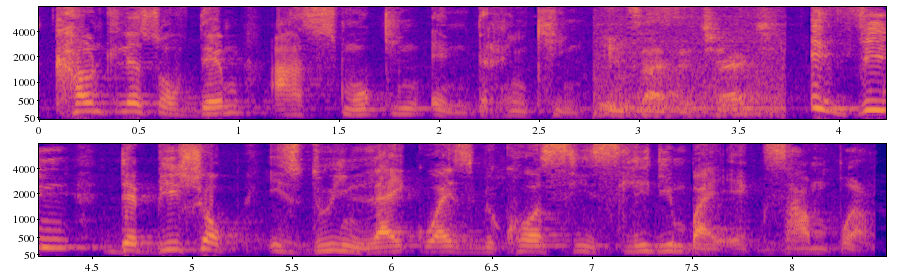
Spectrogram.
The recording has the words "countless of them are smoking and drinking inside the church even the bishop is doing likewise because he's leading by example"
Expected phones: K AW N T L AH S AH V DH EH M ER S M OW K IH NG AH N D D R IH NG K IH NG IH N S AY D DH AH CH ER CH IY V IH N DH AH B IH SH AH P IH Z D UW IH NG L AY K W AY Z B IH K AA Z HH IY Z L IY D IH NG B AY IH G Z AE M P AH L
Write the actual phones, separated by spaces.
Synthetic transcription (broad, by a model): K AW N T L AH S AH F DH EH M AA S M OW K IH NG AH N D D R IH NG K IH NG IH N S AY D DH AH CH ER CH IY V IH N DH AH B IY SH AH P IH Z D UW IH NG L AY K W AY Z B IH K AA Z HH IY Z L IY D IH NG B AY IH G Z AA M P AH L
